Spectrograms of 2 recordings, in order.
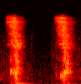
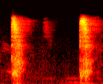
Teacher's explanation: The American T usually sounds a little softer than most T's that are based in Romance languages or many other languages, so the American T is a little more like t, t, instead of the harder t, t.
